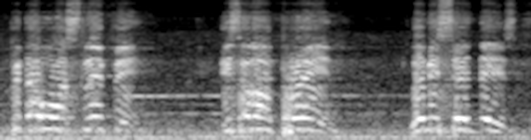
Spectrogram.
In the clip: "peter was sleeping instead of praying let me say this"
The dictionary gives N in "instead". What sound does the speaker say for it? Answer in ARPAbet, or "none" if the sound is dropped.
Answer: none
